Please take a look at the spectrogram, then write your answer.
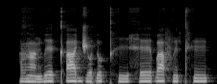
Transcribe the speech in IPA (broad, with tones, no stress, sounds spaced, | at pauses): ɣ ã˨ ɡ͡b e˦˨ kʼ a˦ d͡ʒ ʊ˨ ɗ ʊ˨ kʰ iː˨ h eː˦ ɓ a˦ f ĩ˨ tʰ ĩ˦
